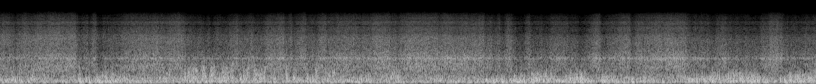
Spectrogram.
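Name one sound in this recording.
Rushing water roars steadily over rocky falls.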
